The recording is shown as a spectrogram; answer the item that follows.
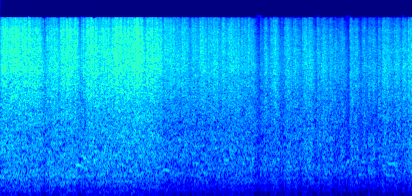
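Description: A string of firecrackers going off in a rapid, continuous crackle of small bangs that runs steadily without a break.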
